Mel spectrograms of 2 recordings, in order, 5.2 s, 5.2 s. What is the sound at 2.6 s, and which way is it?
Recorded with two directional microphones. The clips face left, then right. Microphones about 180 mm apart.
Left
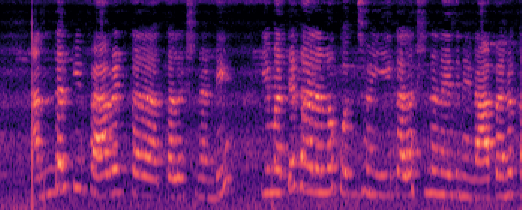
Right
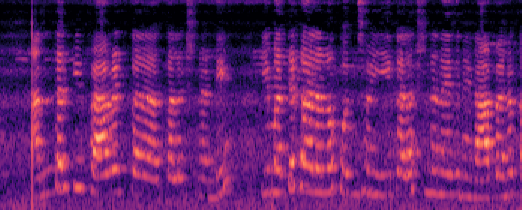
Speech, 10° left (ahead or behind).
